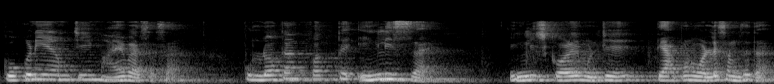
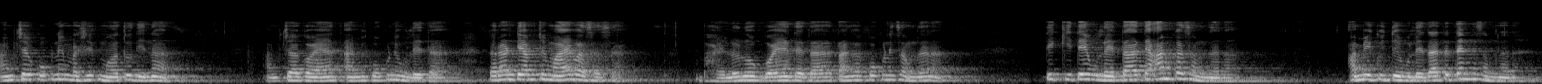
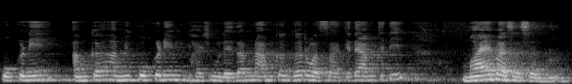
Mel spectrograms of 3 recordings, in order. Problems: background conversations at intervals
